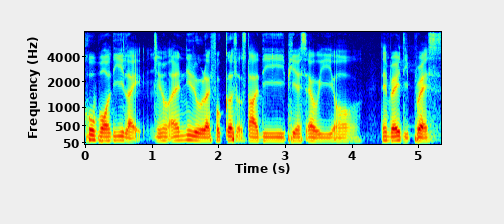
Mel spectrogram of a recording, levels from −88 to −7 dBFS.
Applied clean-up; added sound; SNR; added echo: none; none; none; none.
